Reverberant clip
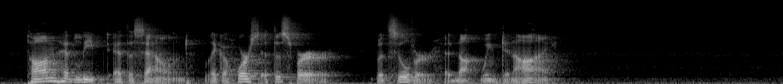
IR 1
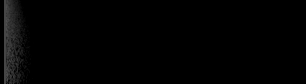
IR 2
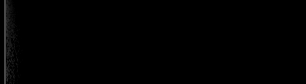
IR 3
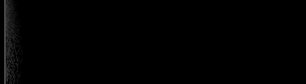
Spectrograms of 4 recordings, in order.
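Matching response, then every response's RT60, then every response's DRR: 2; 0.65 s, 0.65 s, 0.65 s; -2.0 dB, 8.5 dB, 4.5 dB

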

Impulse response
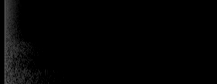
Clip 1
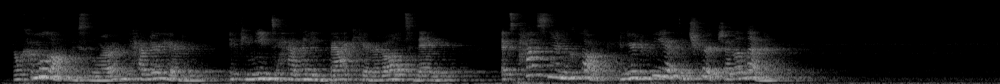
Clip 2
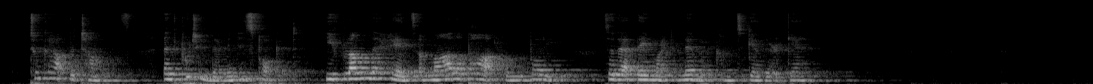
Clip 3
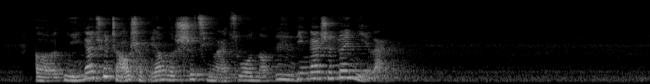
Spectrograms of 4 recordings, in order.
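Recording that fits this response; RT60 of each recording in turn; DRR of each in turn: 1; 1.2 s, 1.2 s, 1.2 s; -10.0 dB, -2.5 dB, 3.0 dB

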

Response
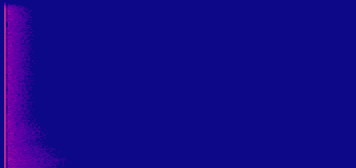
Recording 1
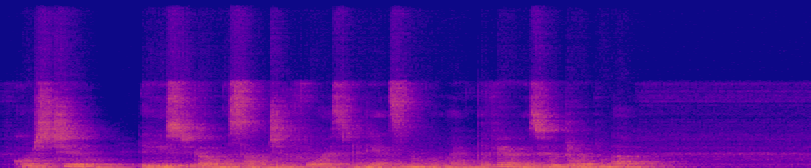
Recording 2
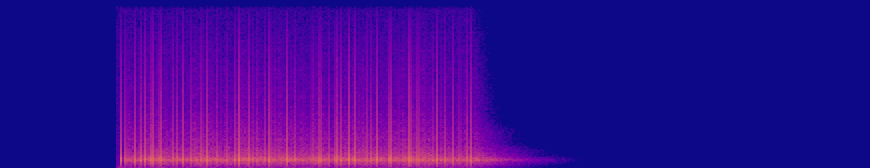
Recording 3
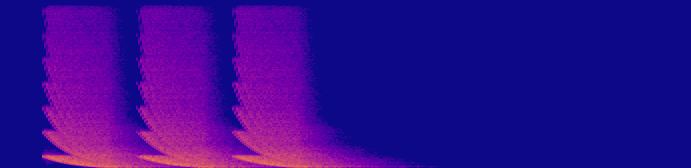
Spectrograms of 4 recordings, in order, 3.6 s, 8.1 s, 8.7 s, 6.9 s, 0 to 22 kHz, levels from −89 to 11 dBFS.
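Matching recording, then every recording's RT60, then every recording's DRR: 2; 1.4 s, 1.4 s, 1.4 s; -6.5 dB, 3.5 dB, -16.0 dB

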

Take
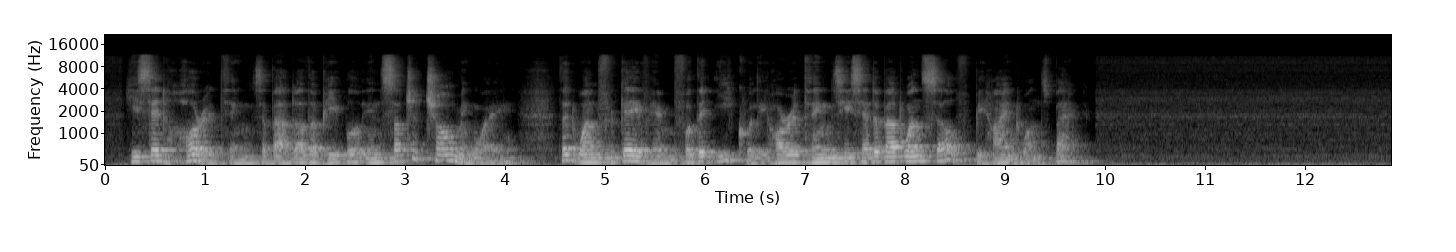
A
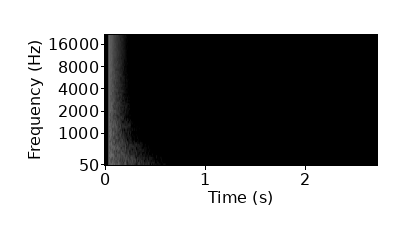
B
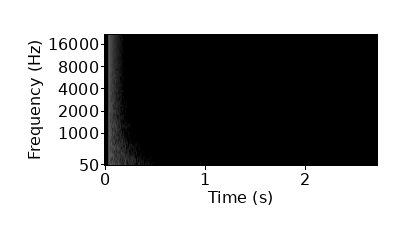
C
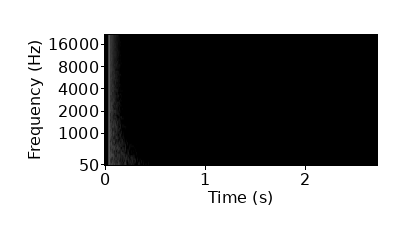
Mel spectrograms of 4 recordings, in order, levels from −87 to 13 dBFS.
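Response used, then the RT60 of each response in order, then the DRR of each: B; 0.55 s, 0.55 s, 0.55 s; -5.0 dB, 0.5 dB, 5.5 dB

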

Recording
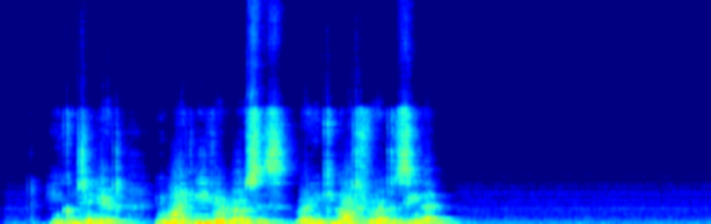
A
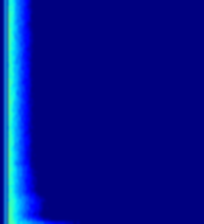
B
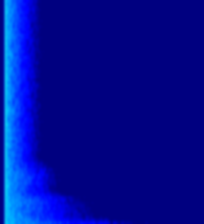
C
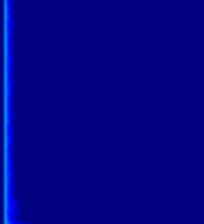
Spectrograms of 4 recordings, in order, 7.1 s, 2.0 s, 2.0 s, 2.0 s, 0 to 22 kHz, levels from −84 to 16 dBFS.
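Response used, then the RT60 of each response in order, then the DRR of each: A; 0.55 s, 2.0 s, no single decay rate; -10.5 dB, -3.0 dB, 15.5 dB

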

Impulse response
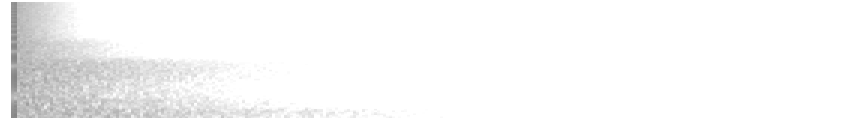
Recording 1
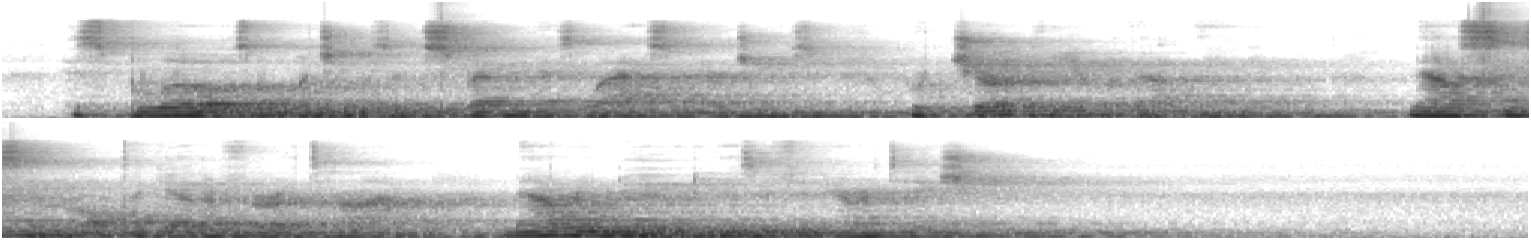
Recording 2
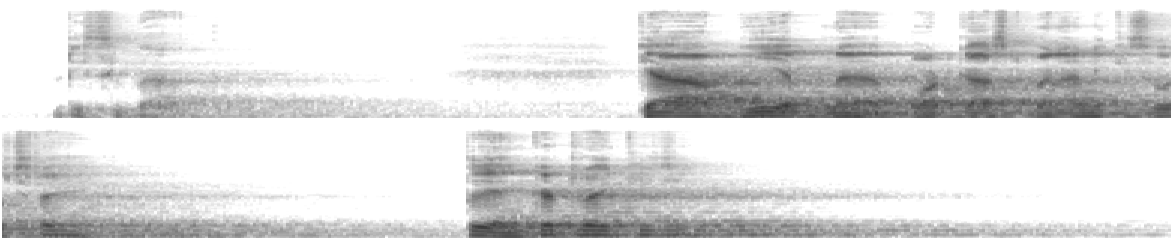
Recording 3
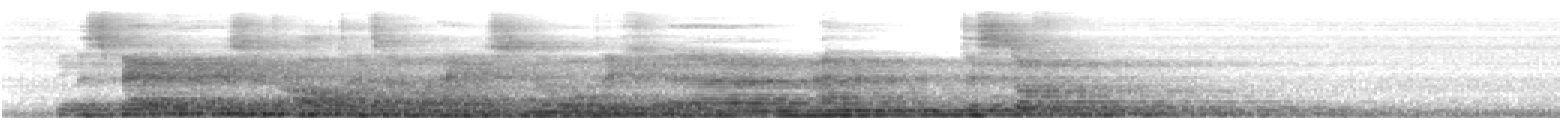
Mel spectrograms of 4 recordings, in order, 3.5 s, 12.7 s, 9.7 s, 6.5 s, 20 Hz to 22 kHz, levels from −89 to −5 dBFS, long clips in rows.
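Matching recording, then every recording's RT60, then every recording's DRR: 2; 2.4 s, 2.4 s, 2.4 s; -2.5 dB, 4.5 dB, -7.5 dB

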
